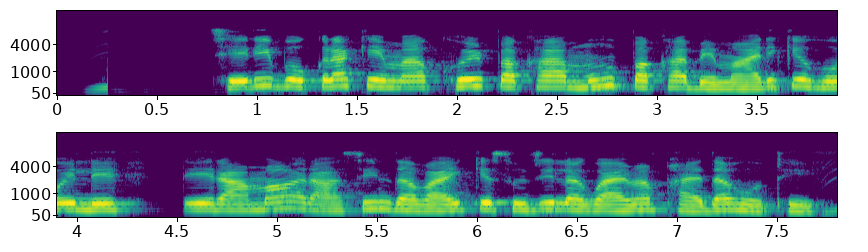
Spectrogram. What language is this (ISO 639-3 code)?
hne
